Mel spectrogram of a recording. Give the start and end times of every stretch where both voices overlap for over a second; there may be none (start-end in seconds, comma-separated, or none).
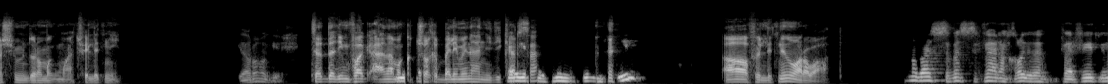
none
